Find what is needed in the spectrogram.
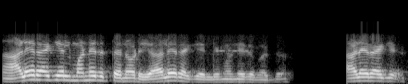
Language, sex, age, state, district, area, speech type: Kannada, male, 30-45, Karnataka, Kolar, urban, conversation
